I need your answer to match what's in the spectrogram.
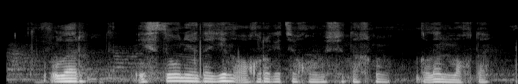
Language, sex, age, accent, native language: Uzbek, male, under 19, Samarqand, Uzbek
